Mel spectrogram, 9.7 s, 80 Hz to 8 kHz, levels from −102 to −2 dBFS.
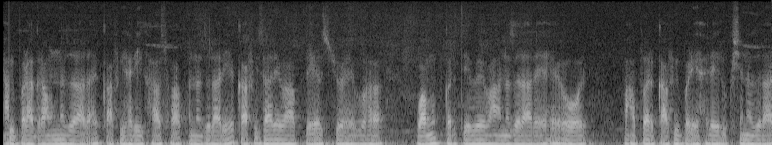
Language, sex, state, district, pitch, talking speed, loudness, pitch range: Hindi, male, Maharashtra, Pune, 95 Hz, 260 wpm, -34 LUFS, 95-100 Hz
